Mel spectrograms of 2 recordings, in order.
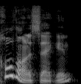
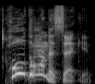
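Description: First: Said in the usual way. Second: High, loud double take; loud, high-pitched dawning disbelief; sudden realization. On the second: Retold or imitated. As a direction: stop everything, pitch leaping up. Repeats the thought, far stronger.

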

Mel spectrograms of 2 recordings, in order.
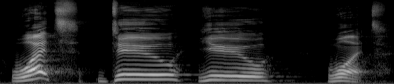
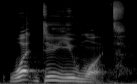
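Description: First: What do you want, drawn out slowly, high and loud on What; slow dramatic question. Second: Said in the usual way. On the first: Shown as a demonstration. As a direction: stretch What do you, then drop on want. Repeating the question for effect.

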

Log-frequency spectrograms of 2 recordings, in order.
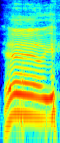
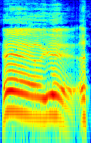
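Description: First: Loud high hammed-up "Hell yeah"; Jax yell. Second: Loud, high, laughing "Hell yeah"; Jax yell. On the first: Friend quoting Jax from the movie, loud and hammed-up. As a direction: belt it like a hyped action hero. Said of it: "he was like". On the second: Retold or imitated. Friend repeating the Jax line, loud through laughter. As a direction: shout it with a grin. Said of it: "He was like".

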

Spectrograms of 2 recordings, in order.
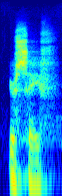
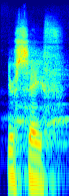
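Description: First: "You're safe." repeated much softer and lower; soft tender echo. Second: Steady, even "You're safe."; plain reassurance. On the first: God comforting a doubting listener, softly and tenderly. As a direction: let "You're safe." drop to a hush. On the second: God reassuring a doubting listener, plain and steady. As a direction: say "You're safe." simply and firmly. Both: Acted. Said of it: "the King of the universe saying".

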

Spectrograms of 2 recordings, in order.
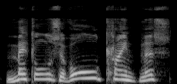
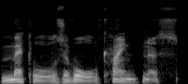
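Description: First: High, strong, drawn-out list item; eager islander. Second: Lower, measured echo of a quaint phrase; amiable king. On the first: Pilou listing gifts for the king, eager. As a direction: pitch it high and keen. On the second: King answering his daughter about the list, amiable. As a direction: savour the phrase in a low kingly voice. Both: A narrator's reading.

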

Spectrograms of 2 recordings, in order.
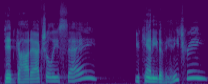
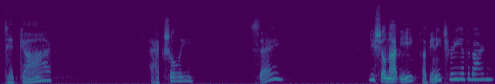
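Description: First: Lightly voiced snake, coaxing; sly serpent. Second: A tempting serpent coaxing quietly; serpent imitation. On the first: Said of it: "my best serpent imitation". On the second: Preacher voicing the serpent to the congregation, sly and hushed. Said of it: "let me do my best serpent imitation".

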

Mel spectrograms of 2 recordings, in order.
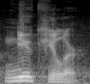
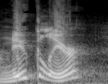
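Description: First: Nuclear mispronounced NOO-kyuh-ler; nuclear said as nucular. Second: Nuclear pronounced NOO-klee-er; careful standard nuclear, NOO-klee-er; NUCLEAR as spelt. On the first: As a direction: swap the middle of nuclear to kyu-ler. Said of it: "there is no word nuclear". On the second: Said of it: "There's a word nuclear". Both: Shown as a demonstration.

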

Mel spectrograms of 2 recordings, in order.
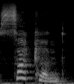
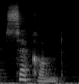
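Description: First: Second with a weak second vowel; schwa in second. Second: Second with clear Polish o and final t; wrong full o. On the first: Teacher modelling for learners, second with schwa. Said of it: "Szła pojawia się". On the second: Teacher showing the mistake, second with full o. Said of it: "a nie". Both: Shown as a demonstration.

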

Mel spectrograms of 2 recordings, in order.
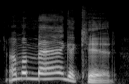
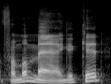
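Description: First: High mocking squeak; mock them in a squeaky voice. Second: Said in the usual way. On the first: Mocking maga kid voice.

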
